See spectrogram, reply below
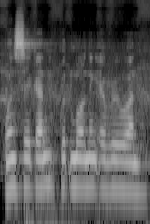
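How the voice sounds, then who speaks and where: A young man preaching a student sermon from a pulpit in a chapel hall, reading his prepared notes at a measured pace with small slips. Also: on the high side, completely flat delivery, darkish tone, a little hiss or hum.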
